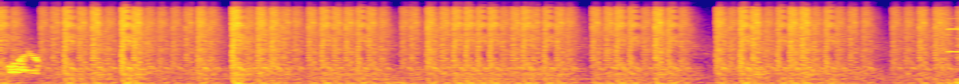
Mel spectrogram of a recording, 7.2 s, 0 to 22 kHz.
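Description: Gunfire in the Arma 3 military video game rolls on in sustained bursts of rapid automatic shots, dense and continuous with only brief pauses, while faint voices talk underneath.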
